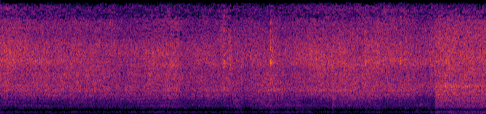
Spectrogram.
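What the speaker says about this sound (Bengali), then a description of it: "পেঁয়াজটাকে ভেজে নেব" Onion and tomato sizzle while frying in a pan. The hiss stays steady and fairly loud throughout, close by and alone, with a slight surge near the end.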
